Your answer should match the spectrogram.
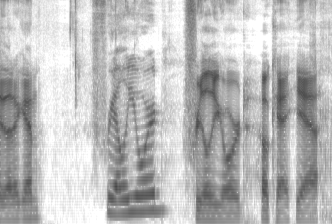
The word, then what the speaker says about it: Freljord: I never pronounced that correctly. Even in my mind when I'm reading it, I'm just like Frelhord. Oh no! Yeah, it's like based off of like Nordic and Slavic languages.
